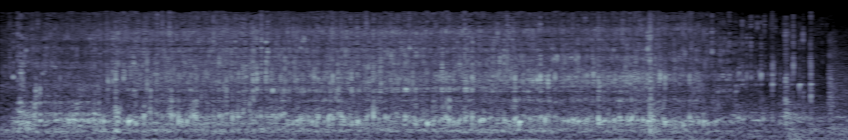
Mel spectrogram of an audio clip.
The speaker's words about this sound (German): stehen diese Getränkeautomaten mit drei verschiedenen Fußschaltern. Wasser, Sprudelwasser und kaltes Wasser.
